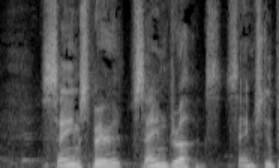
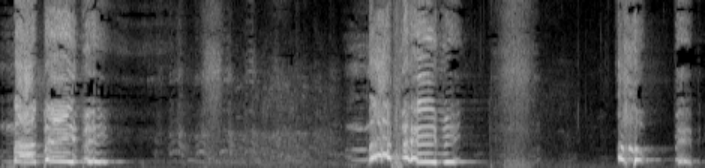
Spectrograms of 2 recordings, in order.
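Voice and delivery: very high, loud mock wail; hammed-up weeping; 10 dB louder than usual. Preacher acting out Edna weeping over her husband, wailing. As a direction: wail it in a squealing falsetto sob. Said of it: "is weeping".

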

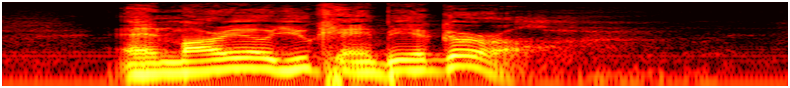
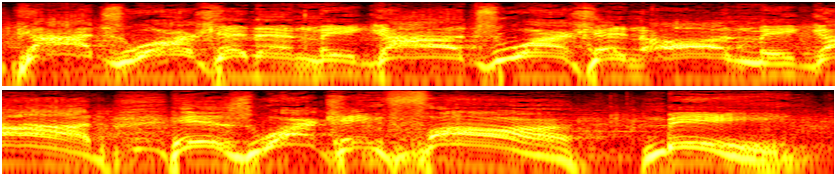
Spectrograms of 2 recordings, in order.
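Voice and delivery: shouted preaching; 8 semitones higher than usual. Acted. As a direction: shout the praise out, higher and higher.

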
